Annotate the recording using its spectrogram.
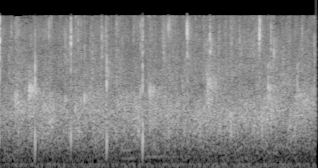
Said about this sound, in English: And so can we give all the moms just a really big round of applause. All that stuff for all you do.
